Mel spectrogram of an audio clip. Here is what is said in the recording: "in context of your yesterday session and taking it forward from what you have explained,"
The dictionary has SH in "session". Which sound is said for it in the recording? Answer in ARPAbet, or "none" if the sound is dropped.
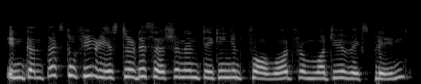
SH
